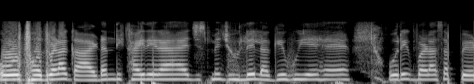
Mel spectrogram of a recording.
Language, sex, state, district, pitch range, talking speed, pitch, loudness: Hindi, female, Uttar Pradesh, Varanasi, 220-230 Hz, 240 wpm, 230 Hz, -15 LUFS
